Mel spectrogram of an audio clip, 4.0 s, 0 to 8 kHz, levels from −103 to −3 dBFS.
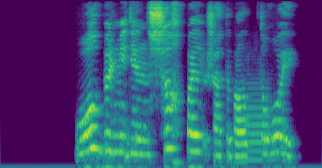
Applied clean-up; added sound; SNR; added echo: none; Brass instrument; 17 dB; reverberation time 0.2 s.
